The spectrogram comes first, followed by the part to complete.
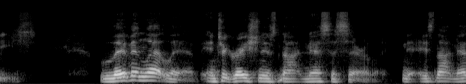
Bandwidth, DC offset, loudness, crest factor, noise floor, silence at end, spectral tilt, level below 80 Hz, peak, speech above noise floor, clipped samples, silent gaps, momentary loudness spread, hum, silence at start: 12.5 kHz; under 0.1%; -22 LUFS; 18 dB; -61 dBFS; 0 s; -6.5 dB/octave; -70 dBFS; -6 dBFS; 39 dB; under 0.1%; none; 17 LU; none; 0 s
